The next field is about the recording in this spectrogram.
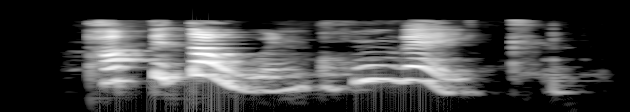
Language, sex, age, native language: Icelandic, male, 10, Icelandic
